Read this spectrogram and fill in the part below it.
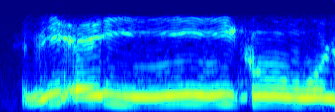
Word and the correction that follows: بأيكم: لا لا، هذه ياء واحدة. نعم كتبت ياءان لكن ننطق بواحدة مشددة. بأيكم المفتون؟ – بأيكم المفتون؟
